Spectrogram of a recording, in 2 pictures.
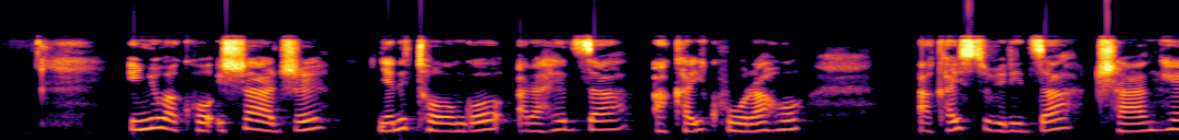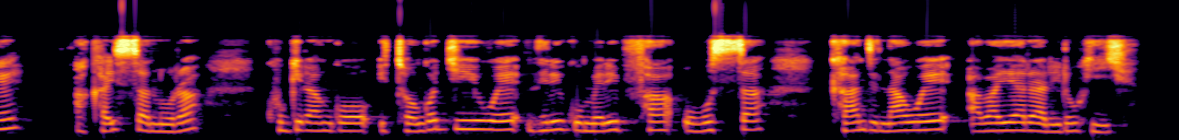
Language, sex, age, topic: Rundi, female, 36-49, education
